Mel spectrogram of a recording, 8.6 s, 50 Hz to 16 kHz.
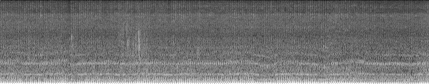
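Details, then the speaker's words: A Porsche 944 with its entire exhaust system replaced, held temporarily by a ratchet strap, gives a loud, deep, even idle rumble with no ticking or puffing; a normal, leak-free exhaust note. "Well, it actually sounds like a real car now. And I don't think there's any leaks or anything."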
